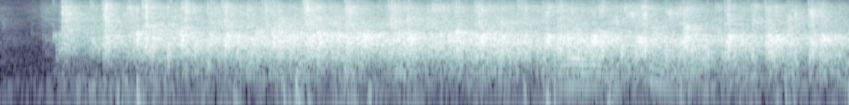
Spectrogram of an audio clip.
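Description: Sustained audience applause at a tech conference talk starts abruptly and holds steady at full volume, a dense wash of clapping from many hands.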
